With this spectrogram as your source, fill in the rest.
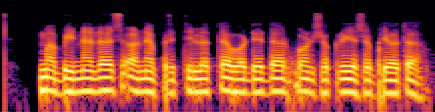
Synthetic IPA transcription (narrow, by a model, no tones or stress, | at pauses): emãbinad̪aʃənepɾɪt̪ilət̪aʋəɖed̪aɾpəɳʃəkɾijəsəbʱjəɦət̪a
